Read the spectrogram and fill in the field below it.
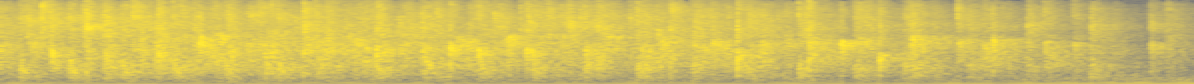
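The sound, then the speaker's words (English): An audience at an evening poetry reading applauds steadily, dense overlapping claps at a fairly loud level for several seconds, with a low steady hum underneath. “Let's give yourselves and everybody else a hand.”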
